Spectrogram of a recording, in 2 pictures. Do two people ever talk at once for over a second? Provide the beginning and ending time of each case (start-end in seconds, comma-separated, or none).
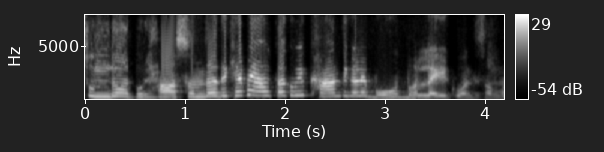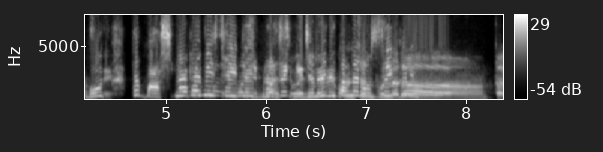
5.2-7.4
